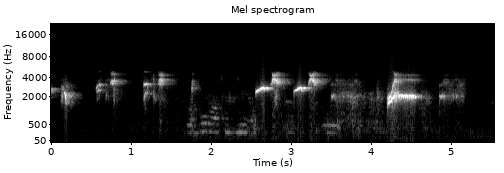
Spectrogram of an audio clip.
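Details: Orange-headed thrush lure song meant to make a captive bird reply, in the gacor ngerol style: separated whistled phrases with soft, low murmuring notes in the middle, ending in a loud, sweeping whistle.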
